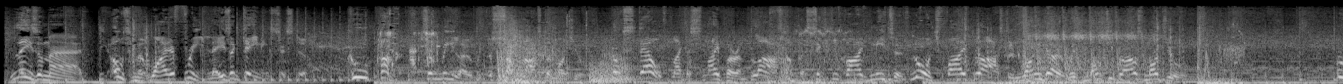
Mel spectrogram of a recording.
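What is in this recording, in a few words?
British male TVC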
